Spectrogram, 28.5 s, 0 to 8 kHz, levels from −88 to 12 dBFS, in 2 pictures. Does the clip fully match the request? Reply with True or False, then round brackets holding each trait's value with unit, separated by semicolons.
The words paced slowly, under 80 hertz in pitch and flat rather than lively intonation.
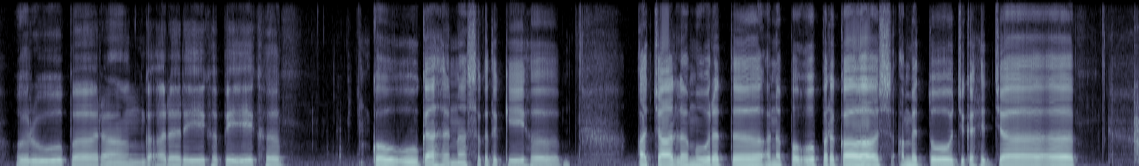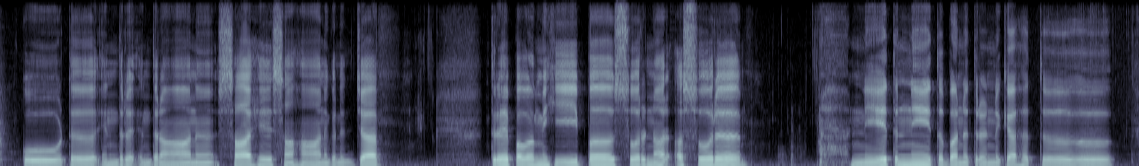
False (75 wpm; 120 Hz; 2.3 semitones)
